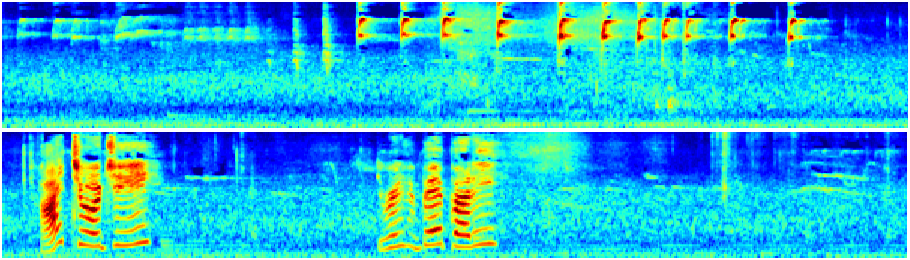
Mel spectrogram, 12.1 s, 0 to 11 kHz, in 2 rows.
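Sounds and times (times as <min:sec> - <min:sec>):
blackbird chinking calls: 0:00.1 - 0:05.5.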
